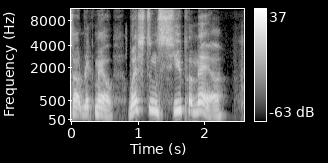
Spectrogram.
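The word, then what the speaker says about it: Weston-super-Mare: You have to pronounce that Rick Male. Western Super Mayor.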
